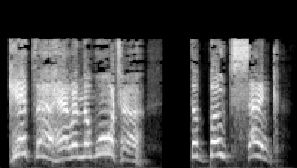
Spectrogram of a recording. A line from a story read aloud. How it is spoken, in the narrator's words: Locke cried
